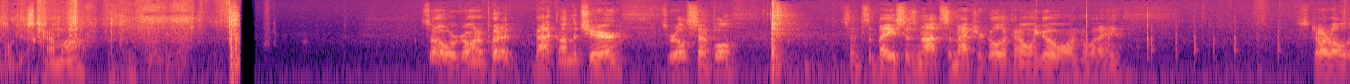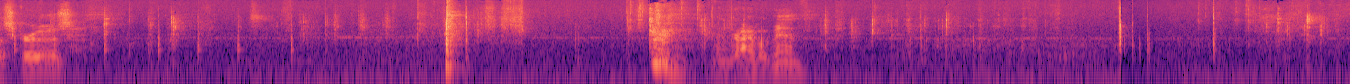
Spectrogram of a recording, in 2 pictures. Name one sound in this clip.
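Metal parts click and clatter as they are handled.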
